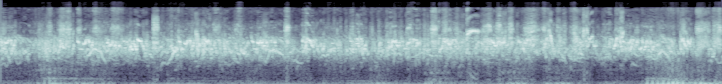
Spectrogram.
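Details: A group of budgies, the Australian parrot, warbling and squawking together in a steady high-pitched babble of rapid chirps and trills, with occasional low rumbling underneath.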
